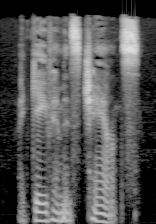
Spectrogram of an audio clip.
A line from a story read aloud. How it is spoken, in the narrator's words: he murmured out of the depths of a great sadness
